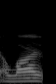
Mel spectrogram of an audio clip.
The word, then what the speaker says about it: Allah: For example, we recite Allah in two different ways. If there is a fatha or a dhamma coming before the word Allah, then it has to be pronounced with a full mouth.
